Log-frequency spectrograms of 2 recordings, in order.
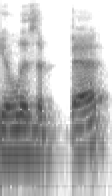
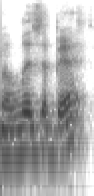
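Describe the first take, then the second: First: The name ends with a t sound. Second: The name ends with a th sound.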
